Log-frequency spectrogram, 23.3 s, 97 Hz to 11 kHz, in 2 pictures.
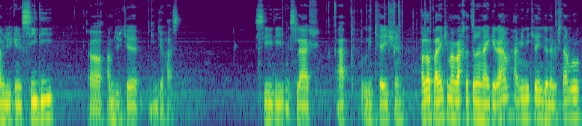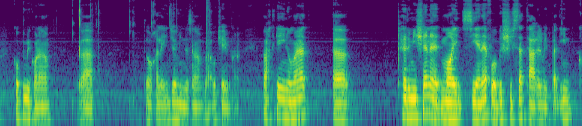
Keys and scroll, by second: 0.3-1.1 typing, 5.6-9.5 typing, 13.5 super+c, 15.1 super+v, 15.8 super+Return.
